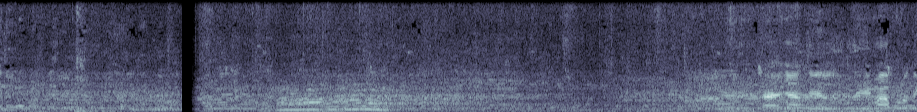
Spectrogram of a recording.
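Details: Giant, rare Ongole-type cattle at a crowded market in Indonesia; a drawn-out low moo rises then holds steady before tailing off, over a steady din of people talking and background music.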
